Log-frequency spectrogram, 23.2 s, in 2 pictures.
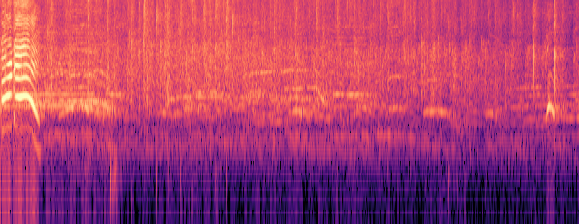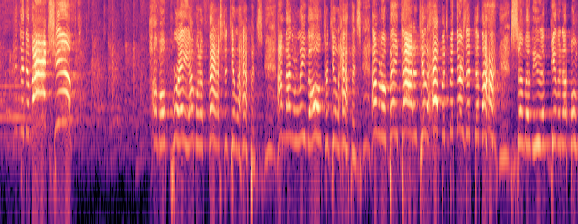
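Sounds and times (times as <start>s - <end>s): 
audience shouting: 0.0s - 13.2s
audience clapping: 0.0s - 15.4s
speech: 14.8s - 23.1s.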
